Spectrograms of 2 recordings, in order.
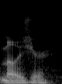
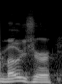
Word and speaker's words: Moser: How do you keep Mosier? I mean, it has not worked at all. What has he done there? I think you should Mosier. Mosier? It's Porter Moser, right? Moser? Yeah, it's Moser.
